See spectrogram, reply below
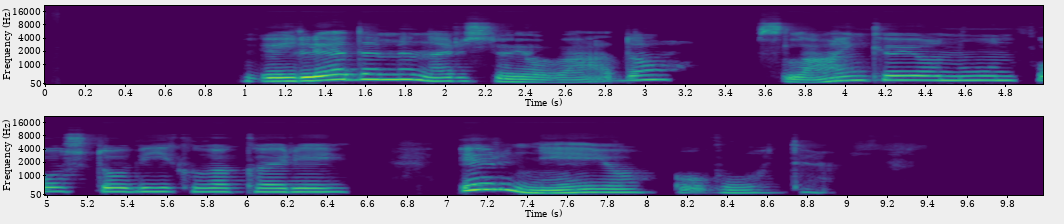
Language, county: Lithuanian, Panevėžys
